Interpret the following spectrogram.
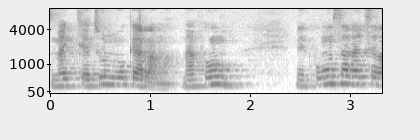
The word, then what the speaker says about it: مكة المكرمة: نعم, en arabe on prononce pas un ta المربوطة quand on s'arrête sur un mot, mais quand elle est attachée on la prononce.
